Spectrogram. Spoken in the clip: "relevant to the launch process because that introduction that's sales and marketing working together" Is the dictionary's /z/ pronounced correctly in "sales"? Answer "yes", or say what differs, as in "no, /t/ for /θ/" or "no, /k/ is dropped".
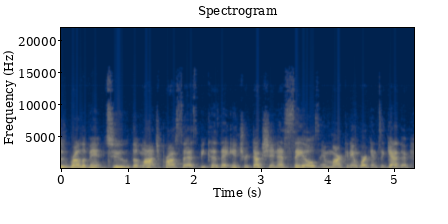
yes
